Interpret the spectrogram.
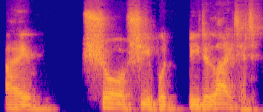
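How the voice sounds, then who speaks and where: An actor playing a polite, earnest young gentleman in a radio play, speaking precisely and formally. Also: medium pitch, fairly even intonation, takes it slowly, rough recording. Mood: pleased, polite. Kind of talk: radio play acting with diary narration.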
